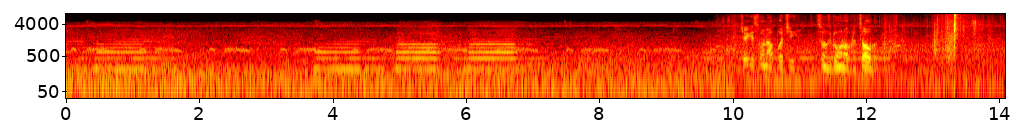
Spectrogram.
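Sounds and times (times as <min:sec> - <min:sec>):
horn-like alarm beeps: 0:03.7 - 0:07.1, 0:09.5 - 0:12.8
warbling alarm chirps: 0:06.7 - 0:12.9.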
